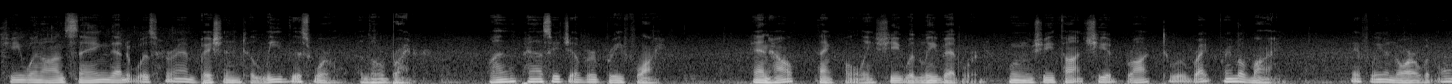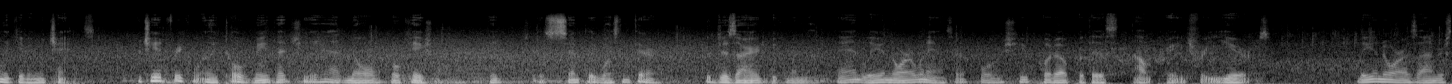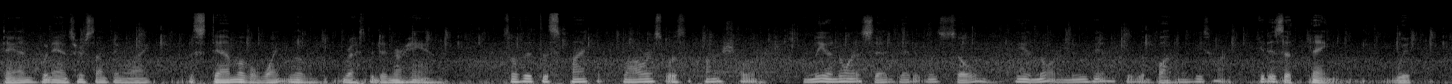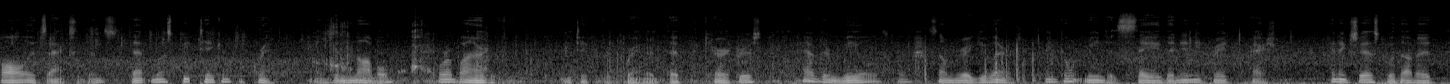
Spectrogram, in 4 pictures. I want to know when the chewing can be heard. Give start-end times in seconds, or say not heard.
46.2-48.6.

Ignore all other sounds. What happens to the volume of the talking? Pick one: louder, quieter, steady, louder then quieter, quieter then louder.
quieter.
